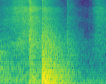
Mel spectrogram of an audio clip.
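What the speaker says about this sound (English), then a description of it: "We got to shut the door." A door in a home kitchen is pushed shut with a single dull thud, preceded by a faint brush of movement. It is close and brief, with no talking.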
